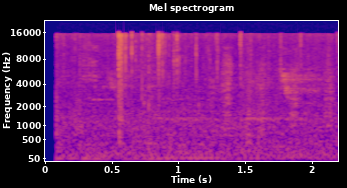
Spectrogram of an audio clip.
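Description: Faint footsteps on brick paving: a few light clicks over a quiet outdoor background.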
